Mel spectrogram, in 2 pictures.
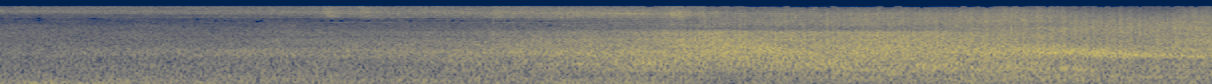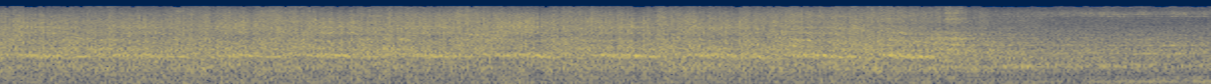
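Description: Passenger train running past, with a steady rush and rattle of wheels on rail that gets louder about three seconds in. A high whine holds from then until shortly before the end.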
